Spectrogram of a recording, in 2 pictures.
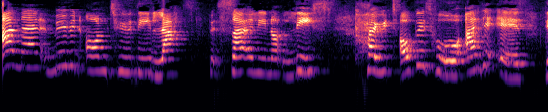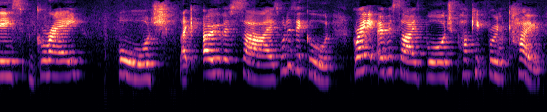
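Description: A woman's voice: sits high, takes it slowly, sharp tone, roomy sound, dull audio, faint music behind. A young woman in her twenties chatting to viewers about clothes she bought, her voice a little worn from talking. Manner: chatty, addresses viewers as guys. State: slightly losing her voice. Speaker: fashion vlogger. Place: bedroom, seated on a bed.

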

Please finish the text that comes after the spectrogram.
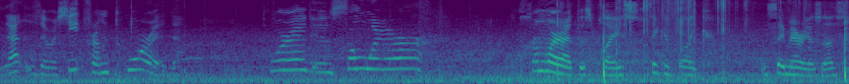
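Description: Noisy street recording, handheld phone, high-voiced female vlogger, casual rambling commentary, thinking aloud. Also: sing-song, takes it slowly, long pauses. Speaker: host of an abandoned retail vlog. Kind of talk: casual walk-around vlog commentary. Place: outdoors on a shopping street sidewalk.

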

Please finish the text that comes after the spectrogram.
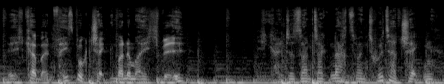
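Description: A man's voice: medium pitch, fairly quick, over music, pitched below the performer's own voice, natural voice. A man voicing a brash young male prankster in a comedy sketch dub, crass and declamatory. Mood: conversational. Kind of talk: German comedy sketch fandub.

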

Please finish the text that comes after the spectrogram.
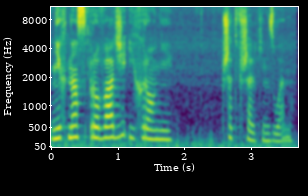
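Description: An actress playing a devout, hopeful female draenei priestess in a fantasy audio drama, speaking calmly, softly and solemnly. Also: fairly high pitch, takes it slowly, a little hiss or hum. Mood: solemn blessing. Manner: calm, soft, solemn.

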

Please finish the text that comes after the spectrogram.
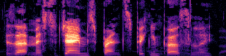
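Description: An actress playing a formal, impersonal telephone operator in a radio play, brisk and businesslike. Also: female voice, mid-range voice, steady tone, bright, forceful tone.

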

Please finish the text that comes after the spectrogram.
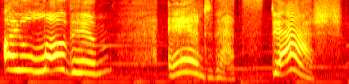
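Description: A woman's voice: extremely high pitch, sing-song, slow pace, bright, forceful tone, exaggerated voice. A woman voicing a bubbly, fashion-loving teenage girl in a game cutscene, gushing and breezy. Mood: bubbly, upbeat. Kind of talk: animated game cutscene acting. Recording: music under the voice.

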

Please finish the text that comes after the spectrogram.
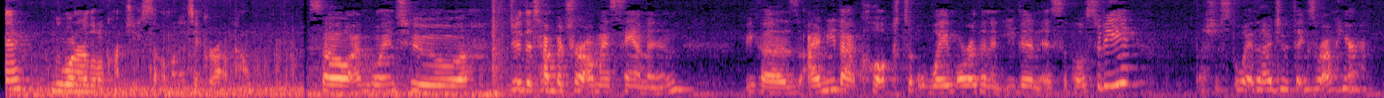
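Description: Fast-talking chatty woman in her kitchen. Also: medium pitch, background noise. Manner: chatty, talking straight to viewers. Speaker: vlogger in the reacted video. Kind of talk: casual cooking and eating vlog. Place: home kitchen, indoors.

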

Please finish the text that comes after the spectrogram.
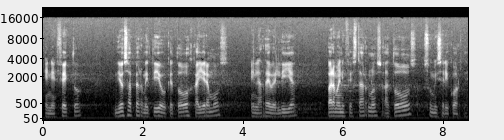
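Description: A man reading a scripture letter at Mass, steady and deliberate. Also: lowish voice. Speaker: lector. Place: large church. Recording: reverberant church broadcast with faint hiss.

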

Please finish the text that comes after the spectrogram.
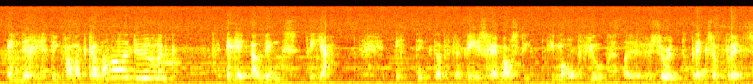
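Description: An excitable, fast-talking rookie reporter. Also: male voice, high-pitched, faint music behind, exaggerated voice, low-quality recording. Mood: excited, rambling. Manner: rambling, stammering, urgent. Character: excitable male rookie radio reporter, stubborn and breathless. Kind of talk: radio drama acting.

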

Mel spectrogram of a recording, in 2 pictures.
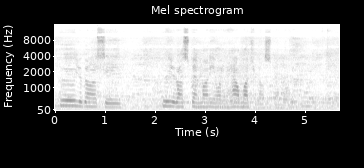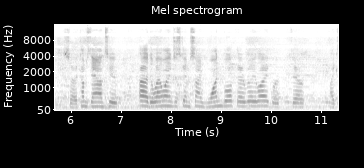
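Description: A man talking casually and ramblingly as he draws, halting often and repeating his phrases. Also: high voice, rough recording. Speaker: artist hosting a drawing livestream or video. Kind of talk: casual rambling talk while drawing.

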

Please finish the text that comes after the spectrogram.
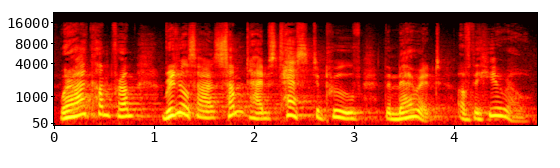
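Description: A narrator putting on a bright, earnest storybook girl, clever and proud, pitched well above plain narration. Her words rise and fall widely, under a long hall reverb. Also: sing-song, moderate pace, lightly acted. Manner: earnest, musing.

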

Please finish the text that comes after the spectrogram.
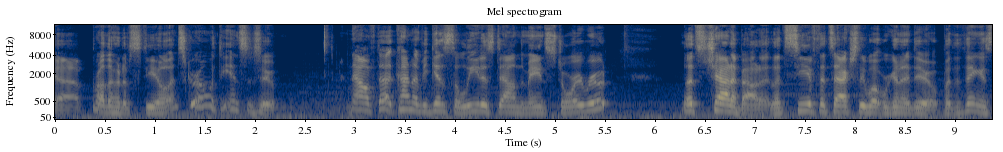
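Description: A man's voice: on the high side, a bit bright. A young man hosting casual gameplay commentary in a chatty, jokey, rambling way. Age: young adult. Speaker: gaming video host. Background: game ambience, faint noise.

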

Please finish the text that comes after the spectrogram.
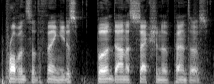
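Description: A man's voice: low voice, steady tone, a little fast, sharp tone. A man hosting a gaming video, mixing dramatic role-play storytelling with sweary, casual strategy game commentary, in a theatrical manner.

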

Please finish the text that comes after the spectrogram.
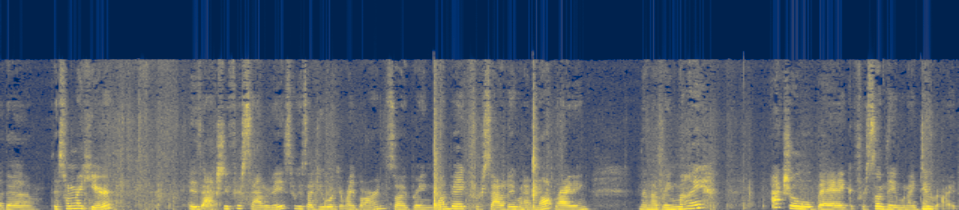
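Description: A woman's voice: a little high, a little hiss or hum. Chatty teenage girl vlogging. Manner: chatty, rambling with fillers. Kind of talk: casual show-and-tell vlog. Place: small bedroom indoors. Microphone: built-in webcam mic.

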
